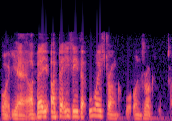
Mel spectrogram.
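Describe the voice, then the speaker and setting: Brief: young Irish man, podcast co-host, lively up-and-down delivery, slightly husky, dull lo-fi recording. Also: medium pitch, a little fast, no room sound. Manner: animated, swearing banter. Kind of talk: casual chat. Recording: dull lo-fi dry sound.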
